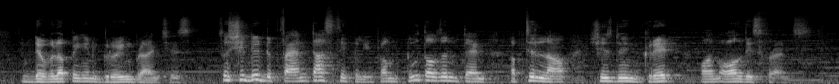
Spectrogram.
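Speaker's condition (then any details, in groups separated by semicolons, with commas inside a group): No condition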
